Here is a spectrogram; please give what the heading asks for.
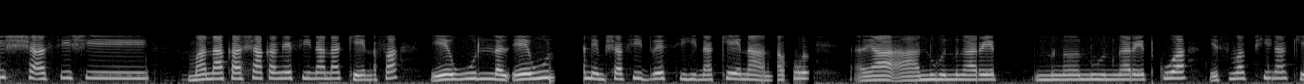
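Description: Packet loss with pitch repetition appears at 1.46–1.82 s, 3.70 s, 5.50–5.84 s, 7.62–8.14 s and 12.68 s. The receiver repeats the last pitch period to fill the gaps. The 40 ms losses sound briefly held and buzzy. The 340 ms loss fades toward silence. The first and fourth losses are scattered, with the longest runs 60 ms and 100 ms long.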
